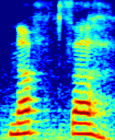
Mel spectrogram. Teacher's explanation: ہمس کرتے آگے ہا کی آواز بھی آپ نے باہر نکالنی ہے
